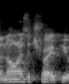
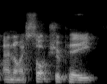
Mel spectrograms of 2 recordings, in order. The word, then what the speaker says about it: anisotropy: So anisotropy or anisotropy, it's a little bit like vitamins and vitamins, Adidas and Adidas. It gets all sorts of different pronunciations, but it's ultimately it's an artifact of ultrasound.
